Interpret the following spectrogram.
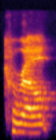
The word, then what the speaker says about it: Carol: having me and well i am carol that's how i pronounce it but you can say however you want all right like i came from mexico and i almost learned how to say my name in english so i'll take it carell carol whatever you want i say carol so i like i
